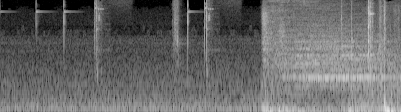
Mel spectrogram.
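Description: Short menu clicks tick.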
